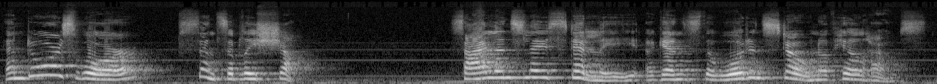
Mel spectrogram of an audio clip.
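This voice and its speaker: A woman reading literary narration aloud in a measured, deliberate way, as part of a readers theater. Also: a little high. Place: indoor room, live library reading. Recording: echoey room.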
